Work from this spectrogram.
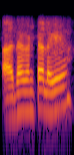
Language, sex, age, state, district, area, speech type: Urdu, male, 30-45, Bihar, Purnia, rural, conversation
